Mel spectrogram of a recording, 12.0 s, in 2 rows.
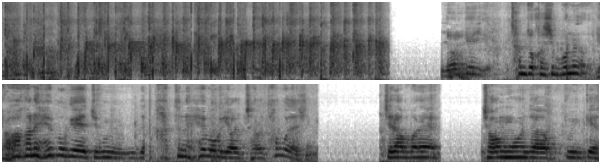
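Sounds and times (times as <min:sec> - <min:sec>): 
welcome applause from audience: 0:00.0 - 0:03.9
speech: 0:04.4 - 0:09.2, 0:09.8 - 0:11.9.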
